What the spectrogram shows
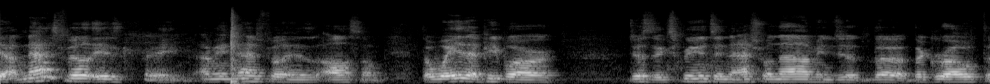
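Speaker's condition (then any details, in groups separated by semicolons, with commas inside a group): ALS; about 2 years since onset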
